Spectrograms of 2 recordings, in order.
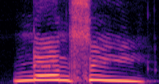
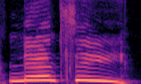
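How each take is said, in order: First: High, drawn-out goddess call; Mother Nature voice. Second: Very high, drawn-out goddess call; Mother Nature voice. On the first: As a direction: call the name like a lofty goddess. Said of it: "What would Mother Nature's voice sound like?". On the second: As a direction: call her name like a goddess from above. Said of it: "or would it sound more like that?". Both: Pretend.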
